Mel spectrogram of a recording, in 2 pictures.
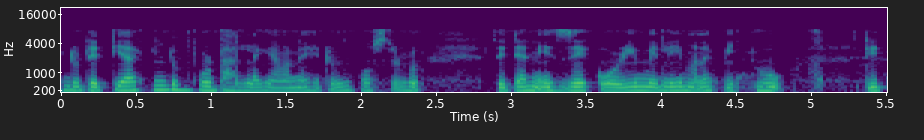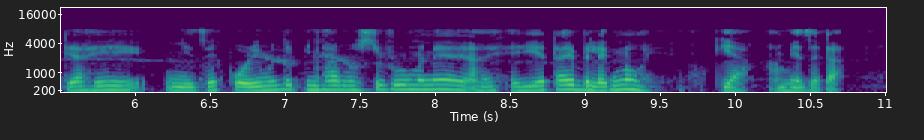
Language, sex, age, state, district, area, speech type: Assamese, female, 30-45, Assam, Sivasagar, rural, spontaneous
